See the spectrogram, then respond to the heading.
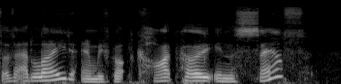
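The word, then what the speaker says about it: Kuitpo: way bran you've got kaipo Forest which is spelled k-u-i-t-p-o quiet coyote PO for those who don't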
